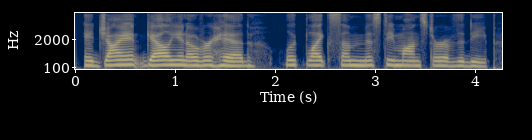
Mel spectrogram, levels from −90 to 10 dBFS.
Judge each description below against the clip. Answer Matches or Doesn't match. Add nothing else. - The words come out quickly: Doesn't match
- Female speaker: Matches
